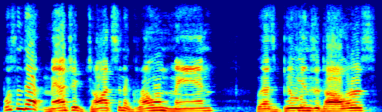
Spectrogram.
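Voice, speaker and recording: A man's voice: sits high, animated, a little slow, muffled recording, a crowd in the background. A man hosting a reaction video, ranting in a sarcastic, scornful way and mocking the clip he watches. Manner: sarcastic, scornful, mimics in a whiny voice.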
